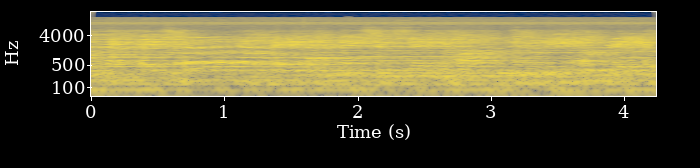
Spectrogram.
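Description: Mixed-voice show choir of seven singing together into handheld microphones, amplified through the hall's sound system, with no break.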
